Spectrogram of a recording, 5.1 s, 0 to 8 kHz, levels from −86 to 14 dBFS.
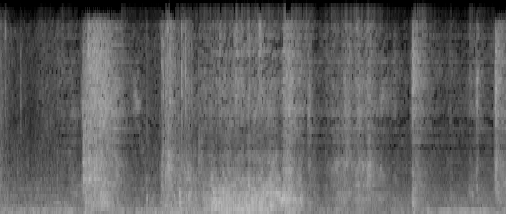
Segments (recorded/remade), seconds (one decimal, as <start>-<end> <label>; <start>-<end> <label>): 0.0-0.6 recorded; 0.6-1.4 remade; 1.4-2.0 recorded; 2.0-5.1 remade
